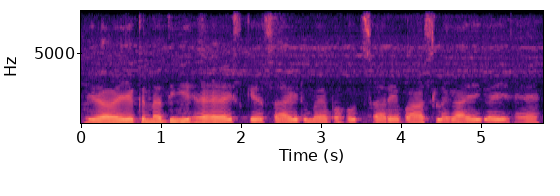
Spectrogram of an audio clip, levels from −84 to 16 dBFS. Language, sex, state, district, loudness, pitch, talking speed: Hindi, male, Jharkhand, Deoghar, -15 LUFS, 130 Hz, 135 wpm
